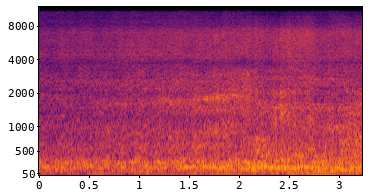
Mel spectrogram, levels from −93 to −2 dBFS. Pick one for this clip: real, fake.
fake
